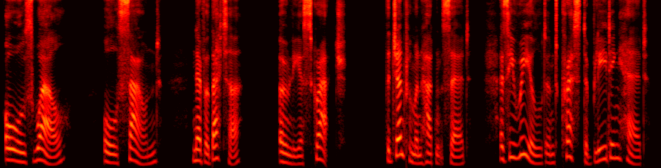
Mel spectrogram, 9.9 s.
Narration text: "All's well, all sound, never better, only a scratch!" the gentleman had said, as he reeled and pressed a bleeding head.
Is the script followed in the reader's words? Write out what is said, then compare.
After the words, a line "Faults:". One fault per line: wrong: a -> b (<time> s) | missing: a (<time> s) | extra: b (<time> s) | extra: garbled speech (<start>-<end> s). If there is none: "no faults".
"All's well, all sound, never better, only a scratch!" the gentleman hadn't said, as he reeled and pressed a bleeding head.
Faults:
wrong: had -> hadn't (6.3 s)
